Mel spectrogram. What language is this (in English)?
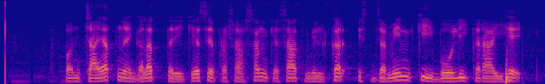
Hindi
